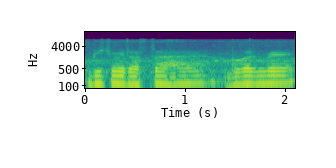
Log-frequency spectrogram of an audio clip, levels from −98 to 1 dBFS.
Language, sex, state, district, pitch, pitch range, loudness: Hindi, male, Bihar, Katihar, 130 Hz, 125-130 Hz, -16 LUFS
